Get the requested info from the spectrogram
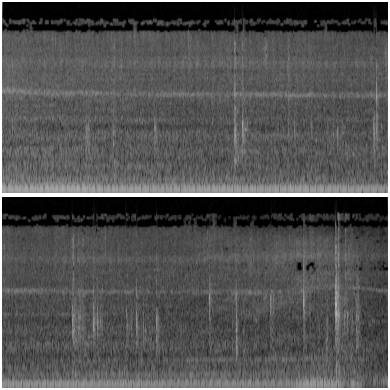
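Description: Dump truck engine running with a deep rumble that slowly fades as the truck pulls away with its bed raised. A few sharp knocks come through it.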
